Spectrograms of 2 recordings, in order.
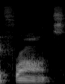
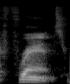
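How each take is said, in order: First: France with a long broad a, like "frahns"; English France. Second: France with a flat a, like "frans"; American France. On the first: Explaining to cohosts, saying France the English way, broad ah. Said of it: "Whereas I, like, say France". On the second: Explaining to cohosts, saying France the flat American way. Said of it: "we probably say". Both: Shown as a demonstration.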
